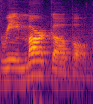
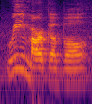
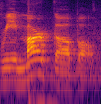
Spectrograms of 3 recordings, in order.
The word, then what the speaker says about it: remarkable: Re is this prefix, so it's unstressed. Mark is the base word. And then able, or able, is unstressed. Because even though it's two syllables, the able is operating as a suffix here. So remarkable. There's only one stressed syllable in this, because these two syllables are the suffix, and this syllable is operating as a prefix.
